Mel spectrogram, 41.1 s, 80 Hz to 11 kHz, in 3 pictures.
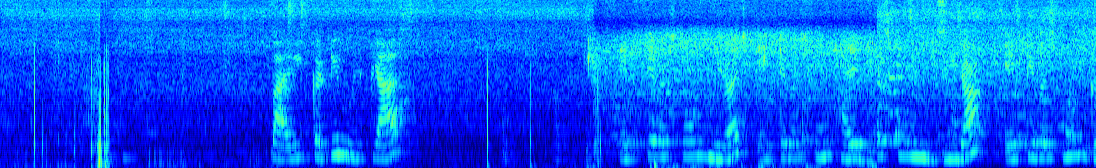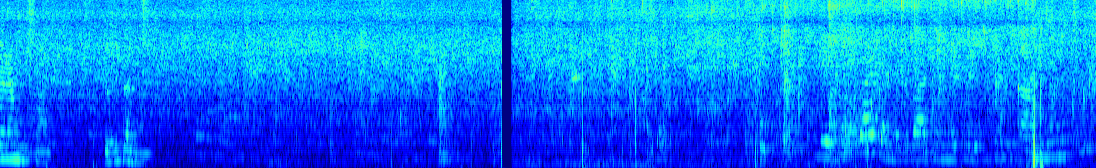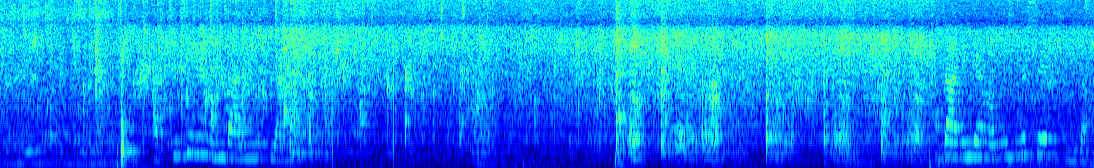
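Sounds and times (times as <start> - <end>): liver frying in hot oil: 0.0 - 41.0
spoon scraping a pan: 20.7 - 24.9, 30.9 - 39.2.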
